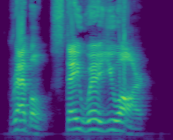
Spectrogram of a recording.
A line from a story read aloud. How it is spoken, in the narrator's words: Hua Xiong shouted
